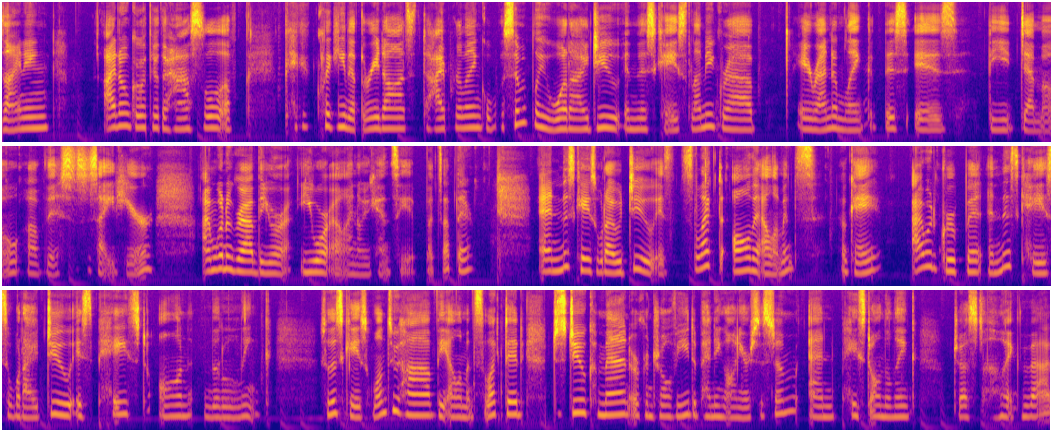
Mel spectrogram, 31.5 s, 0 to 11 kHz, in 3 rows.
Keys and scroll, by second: 28.8 super+v.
